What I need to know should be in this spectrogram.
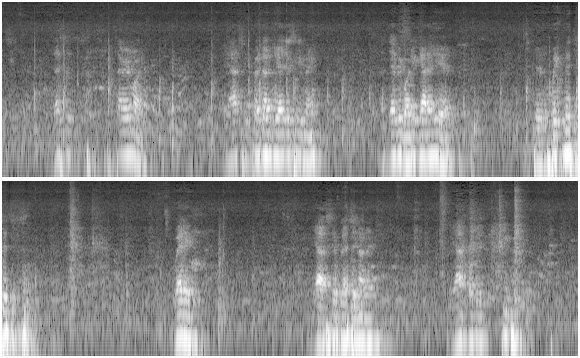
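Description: A man speaks loudly and with animation into a microphone, heard through loudspeakers in a large echoing hall.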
